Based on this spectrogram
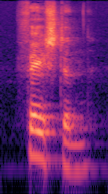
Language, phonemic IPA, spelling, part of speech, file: Dutch, /ˈfeːstə(n)/, feesten, verb / noun, Nl-feesten.ogg
- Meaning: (verb) to party, to celebrate; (noun) plural of feest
